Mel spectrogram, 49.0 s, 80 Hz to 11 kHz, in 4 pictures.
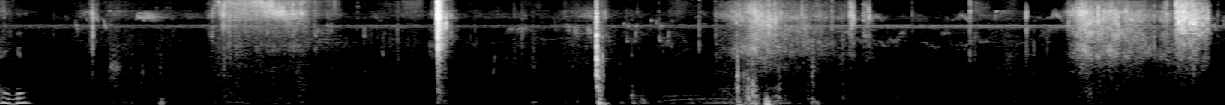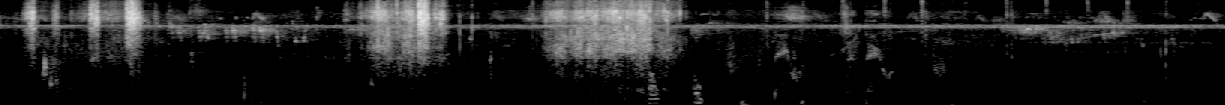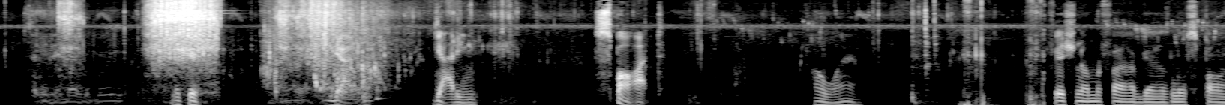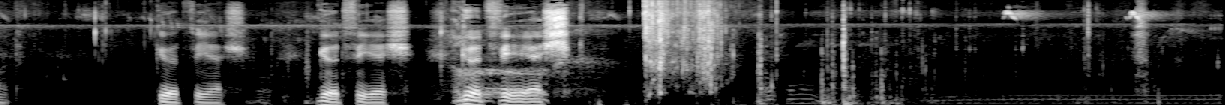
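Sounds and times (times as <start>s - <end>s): spinning reel being cranked: 26.0s - 26.8s.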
